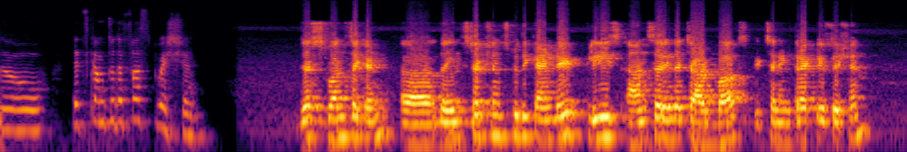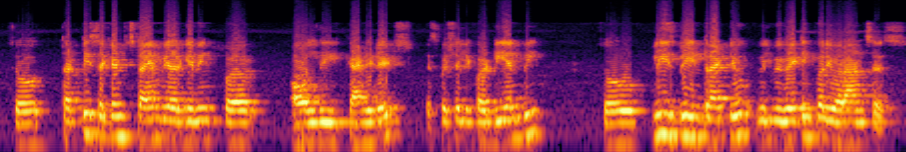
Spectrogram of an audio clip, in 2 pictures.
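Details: Adult male speaker; normal speech.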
